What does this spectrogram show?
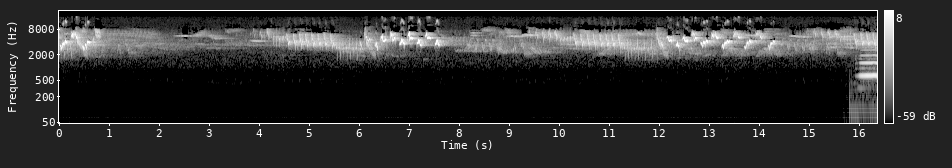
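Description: A chorus of high chirps and fast trills from small animals, rising and falling in waves, faint for the first few seconds. Music comes in at the very end.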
